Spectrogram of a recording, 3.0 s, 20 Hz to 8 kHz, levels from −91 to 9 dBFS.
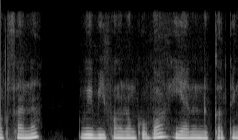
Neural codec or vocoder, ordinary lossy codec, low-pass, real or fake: codec, 16 kHz, 4.8 kbps, FACodec; AAC, 48 kbps; 7.2 kHz; fake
